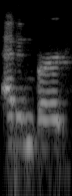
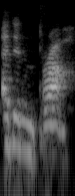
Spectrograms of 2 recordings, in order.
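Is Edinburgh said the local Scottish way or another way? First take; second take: another way; Scottish way. First: Edinburgh is said in a non-Scottish way. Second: Edinburgh is said the way Scottish people say it. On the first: "I have noticed there's a lot of Edinburgh" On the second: "in Scotland they say Edinburgh"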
